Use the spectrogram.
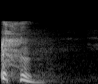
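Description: An audience coughs together on cue after a count of three: a sudden burst of many coughs and throat-clearings at once, loud and clustered within a split second, then quickly fading into a quiet hum.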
